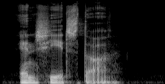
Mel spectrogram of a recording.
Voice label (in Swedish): "En Skidstav" Hiihtosauva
